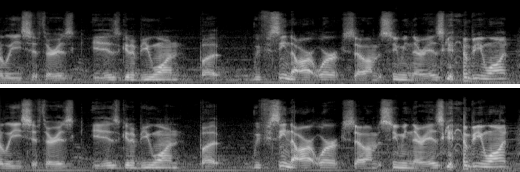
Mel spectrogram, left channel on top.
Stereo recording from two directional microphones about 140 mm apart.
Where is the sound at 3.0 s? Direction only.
30° right (ahead or behind).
